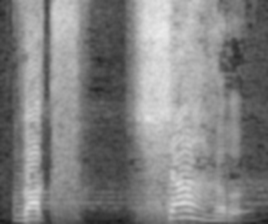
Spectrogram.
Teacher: آخر میں را کو ساکن کر کے آواز اور سانس توڑیں گے، یعنی را پڑھ کر صرف شاہ یوں وقف نہیں بلکہ شہر.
